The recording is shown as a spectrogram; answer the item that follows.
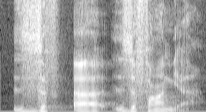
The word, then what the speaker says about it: Zephaniah: His name in Hebrew is pronounced Zephaniah.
